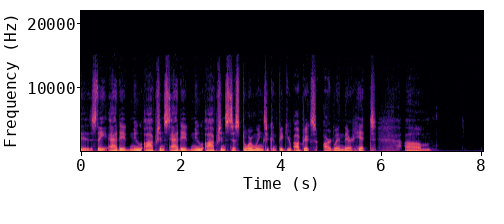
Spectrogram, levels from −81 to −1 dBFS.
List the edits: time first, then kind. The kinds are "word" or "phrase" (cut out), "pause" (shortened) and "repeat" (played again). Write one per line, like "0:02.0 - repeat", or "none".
0:01.7 - repeat
0:03.7 - word
0:04.2 - word
0:05.0 - word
